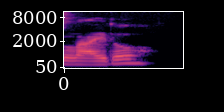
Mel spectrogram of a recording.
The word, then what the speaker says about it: Lidl: I know for little, I say little. But I say little. Apparently, it's Lidl. – Lidl? – Apparently. That's what I've heard. – I say little. – Everyone's saying it wrong, apparently.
